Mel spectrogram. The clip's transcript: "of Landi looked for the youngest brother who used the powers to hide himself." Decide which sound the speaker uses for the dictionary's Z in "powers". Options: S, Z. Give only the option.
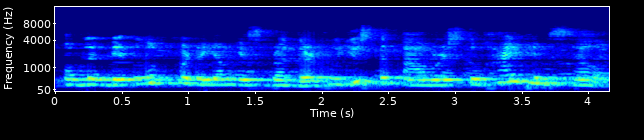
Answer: S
